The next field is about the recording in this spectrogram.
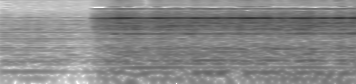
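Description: A telephone rings, its steady, loud bell starting abruptly after a brief quiet moment and sounding continuously through to the end.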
